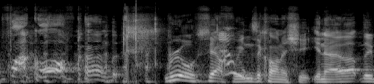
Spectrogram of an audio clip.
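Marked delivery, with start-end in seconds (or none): 0.0-1.6 high mock yell; retold yelling. Telling off the ex who trails him in the car, mock yell, pitched high. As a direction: fling it back at her in a mock yell. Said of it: "yelling through the window".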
